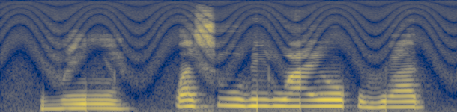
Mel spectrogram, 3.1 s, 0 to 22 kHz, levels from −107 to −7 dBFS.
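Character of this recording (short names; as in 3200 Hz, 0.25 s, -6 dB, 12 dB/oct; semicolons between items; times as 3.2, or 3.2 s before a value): tremolo saw up 3.5 Hz, depth 75%; a quantiser's noise floor 10-bit, dither triangular; phasing stages 12, 1.9 Hz, lowest notch 600–3100 Hz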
